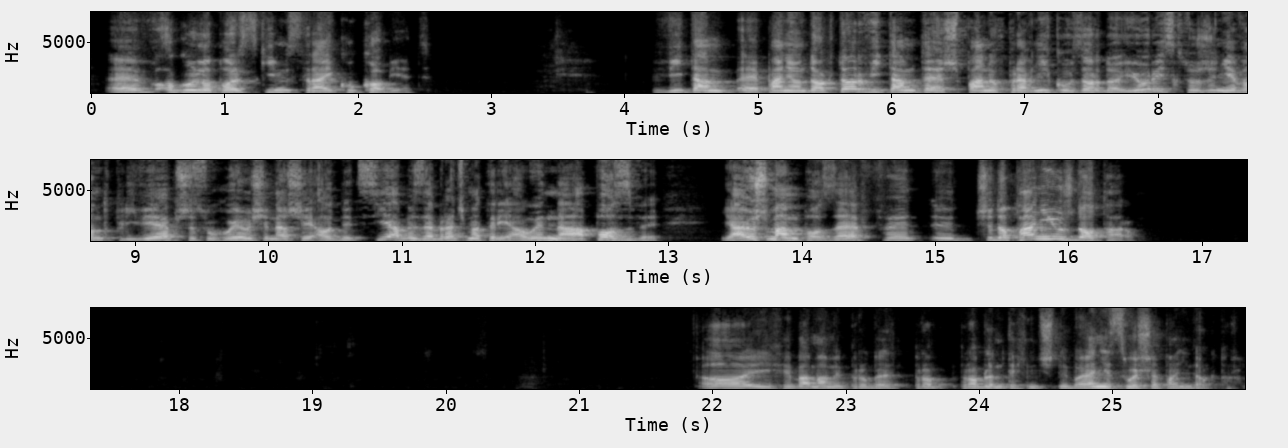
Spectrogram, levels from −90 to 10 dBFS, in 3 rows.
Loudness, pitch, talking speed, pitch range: -19 LUFS, 150 Hz, 105 wpm, 140-165 Hz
